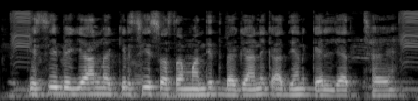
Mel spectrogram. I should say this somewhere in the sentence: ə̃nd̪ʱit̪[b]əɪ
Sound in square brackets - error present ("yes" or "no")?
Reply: no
